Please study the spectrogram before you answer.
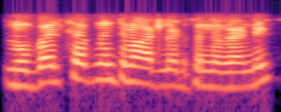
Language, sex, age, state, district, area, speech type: Telugu, male, 18-30, Telangana, Medak, rural, conversation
